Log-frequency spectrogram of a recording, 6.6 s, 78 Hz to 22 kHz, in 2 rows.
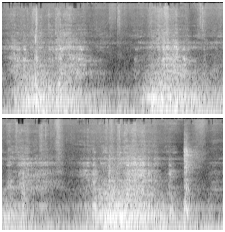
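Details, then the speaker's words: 2016 Subaru Impreza, 2.0 L with CVT: rear wheel spun hard by hand in a quiet shop, rough gritty grinding/gurring swelling and fading with rotation; worn rear wheel bearing, hub assembly to be replaced. "Now, it may be hard to hear on camera, but you can hear the gurring or sort of grinding of the bearing that is occurring."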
